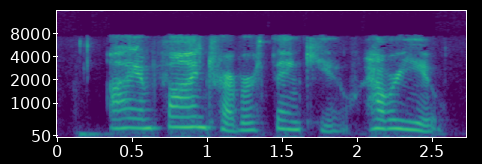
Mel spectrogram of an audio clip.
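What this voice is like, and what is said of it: Robotic announcer voice. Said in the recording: “You seem to be caught on some sort of automatic switch there. I think you need to go back into human mode ... professional killer robot announcer ... Your disembodied voice is threatening”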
